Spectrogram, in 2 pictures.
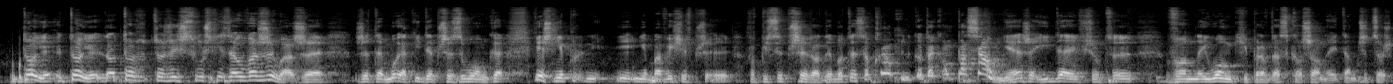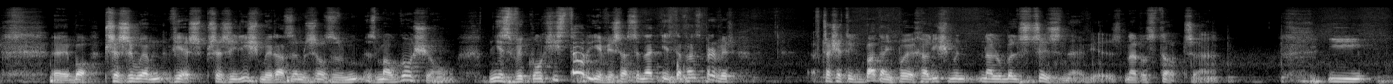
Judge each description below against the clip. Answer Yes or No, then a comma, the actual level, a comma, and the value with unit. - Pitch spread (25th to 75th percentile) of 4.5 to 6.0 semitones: Yes, average, 5.2 semitones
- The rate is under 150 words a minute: No, fast, 160 wpm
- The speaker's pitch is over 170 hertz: No, medium, 140 Hz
